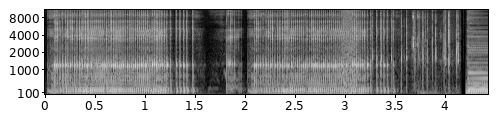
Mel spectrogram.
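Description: Cartoon dragon father snoring loudly in his sleep: two long snores, each about a second and a half, with a short silent pause between.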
